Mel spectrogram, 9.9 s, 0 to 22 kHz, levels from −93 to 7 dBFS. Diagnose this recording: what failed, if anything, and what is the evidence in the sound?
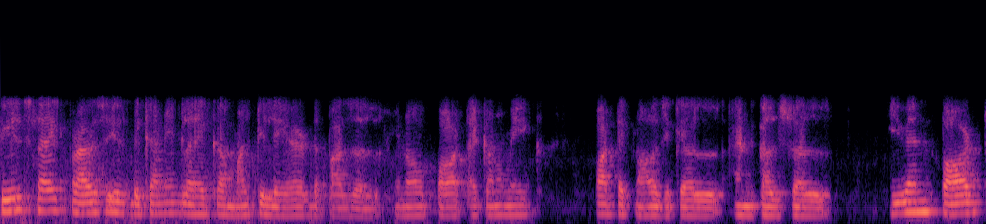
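The codec stage failed: Opus voice compression ran SILK-only at a narrowband setting, with a bitrate that sounds like about 8 kbps. Throughout the speech, everything above about 4 kHz is gone, so it sounds muffled, and the coarse excitation coding leaves a hoarse, slightly robotic edge.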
